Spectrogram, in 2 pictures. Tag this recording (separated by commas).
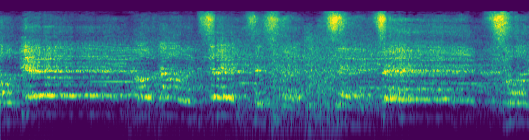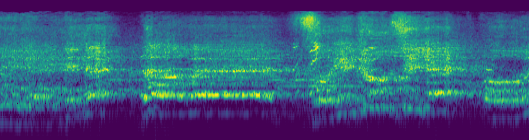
Crowd, Cheering, Speech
